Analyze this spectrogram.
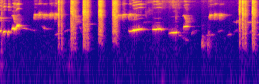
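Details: White-rumped shama lure song in the kretekan style for daily practice and contest preparation; loud crackling clicks alternate with high thin notes, and smooth drawn-out whistles fall away in the middle.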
